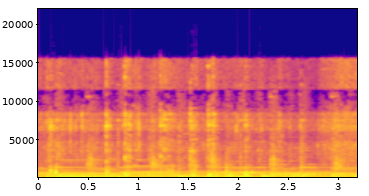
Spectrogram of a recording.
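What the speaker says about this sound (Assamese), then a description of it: "জিকাখিনি ট্ৰান্সপাৰেণ্ট হোৱালৈকে ভাজি ল'ম" Ridge gourd fries in a pan with onion and green chilli, giving a constant sizzle broken by about five rhythmic scraping knocks of a spatula stirring against the metal, close and clear.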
